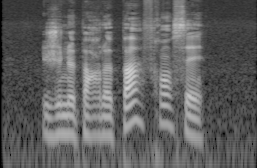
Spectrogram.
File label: "french"; tourism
